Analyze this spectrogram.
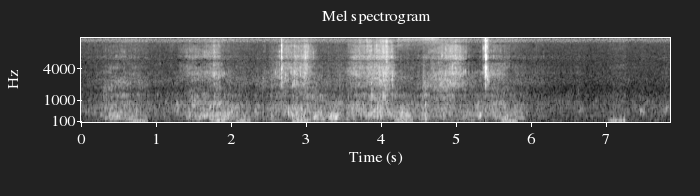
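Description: Irregular water splashing and sloshing in the river, with two sharp clicks, the louder one near the end of the splashing.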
